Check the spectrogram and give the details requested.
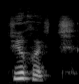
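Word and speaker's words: Dia dhuit: This is where I learned the pronunciation. Giahoich.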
